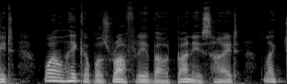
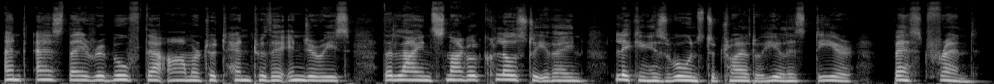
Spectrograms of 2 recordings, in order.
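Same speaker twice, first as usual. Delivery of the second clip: higher, louder storytelling voice; dramatic bard telling; 10 semitones higher, 5 dB louder than usual. Acted. Bard finishing the show for the audience, grand storytelling. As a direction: spin the tale grandly for the crowd. Bard ending the staged tale.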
